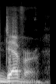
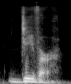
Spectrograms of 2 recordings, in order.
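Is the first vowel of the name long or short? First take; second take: short; long. First: The first vowel is short, like 'dev'. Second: The first vowel is long, like 'dee'. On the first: "D E V V E R would be" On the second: "a single consonant following a vowel is a hard vowel"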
